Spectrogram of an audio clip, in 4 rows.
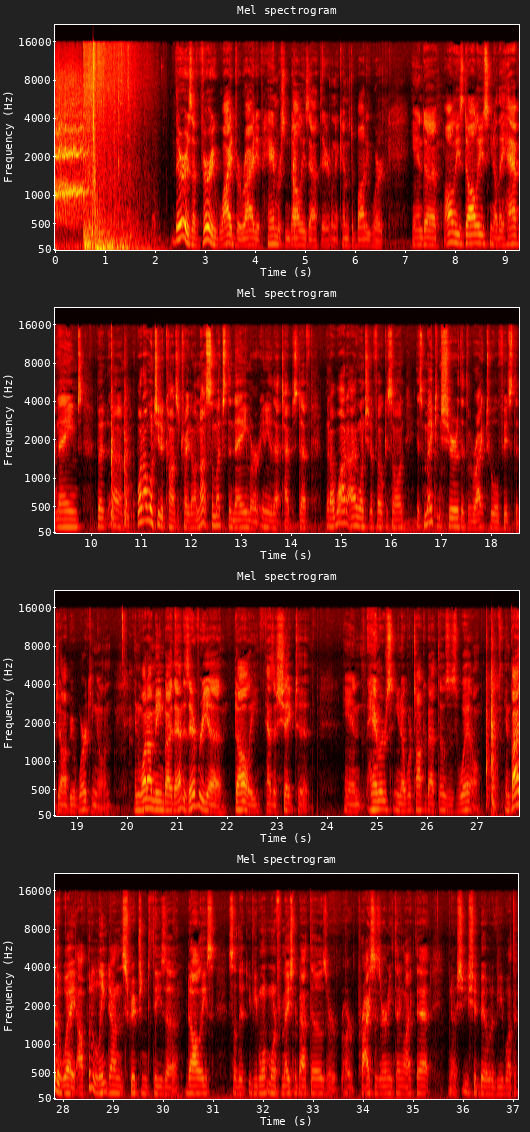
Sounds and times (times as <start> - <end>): Speech: 2.4 - 6.6, 7.2 - 23.7, 24.4 - 37.1.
